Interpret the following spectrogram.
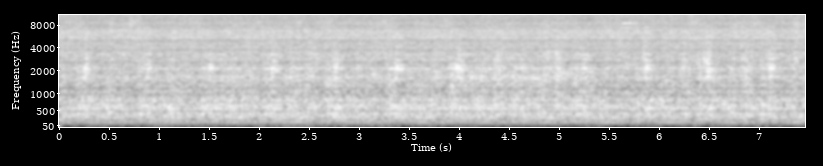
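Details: Hotpoint First Edition FEW12 washing machine left outside for months: slow drum tumble, not running straight, coarse rumble with a roughly regular rattle about every half second; badly worn drum bearings.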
